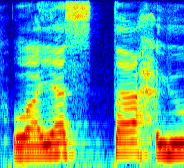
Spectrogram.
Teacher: या वाव पेशू, वाव मद्दा है, वाव साकिन है, उससे पहले पेश है, इसको वाव मद्दा कहते हैं और इसको एक अलिफ के मकदार लंबा करना होता है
